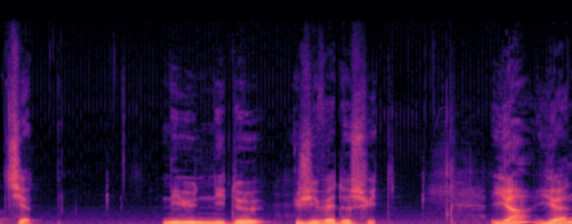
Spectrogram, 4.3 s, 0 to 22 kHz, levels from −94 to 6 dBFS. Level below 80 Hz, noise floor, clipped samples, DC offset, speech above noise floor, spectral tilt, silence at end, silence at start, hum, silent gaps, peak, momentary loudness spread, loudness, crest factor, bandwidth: -50 dBFS; -55 dBFS; under 0.1%; under 0.1%; 38 dB; -6.5 dB/octave; 0 s; 0.05 s; none; none; 0 dBFS; 10 LU; -18 LUFS; 18 dB; 13.5 kHz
